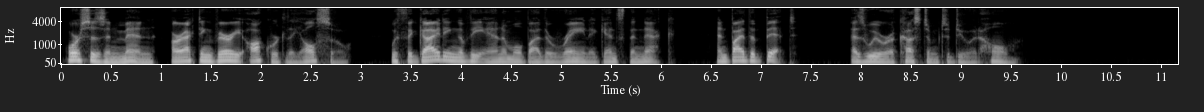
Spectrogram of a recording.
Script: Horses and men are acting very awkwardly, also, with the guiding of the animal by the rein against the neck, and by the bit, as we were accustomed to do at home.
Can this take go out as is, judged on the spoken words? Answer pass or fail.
pass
